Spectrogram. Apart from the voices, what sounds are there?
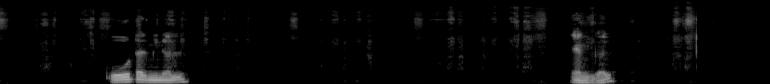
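writing a maths solution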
